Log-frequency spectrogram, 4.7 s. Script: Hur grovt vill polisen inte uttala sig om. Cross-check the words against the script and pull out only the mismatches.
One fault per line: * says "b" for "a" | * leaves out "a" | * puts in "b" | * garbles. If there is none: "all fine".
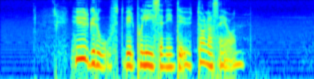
all fine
